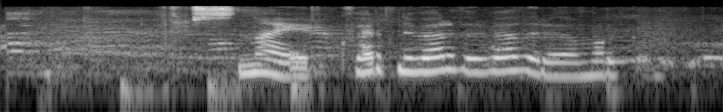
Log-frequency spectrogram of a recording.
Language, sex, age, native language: Icelandic, female, 11, Icelandic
